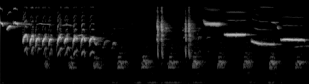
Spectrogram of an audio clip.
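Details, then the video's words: Singing Brown-chested jungle flycatcher calling out a rival: a fast stuttering burst of whistled notes, two sharp clicks, then long clean whistles at different pitches, some sliding down, over regular faint low pulses. "srdc memanggil lawan jadi gacor, sikatan rimba dada coklat gacor full isian"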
